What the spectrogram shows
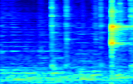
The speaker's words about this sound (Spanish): Entonces, primer paso, que lo que vamos a hacer, es agregar dos hielos al café.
